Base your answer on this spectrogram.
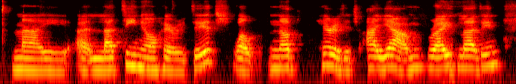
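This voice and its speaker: A woman with a Spanish accent speaks fairly slowly at a medium pitch, with very even loudness and fairly even intonation. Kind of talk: interview. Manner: halting.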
